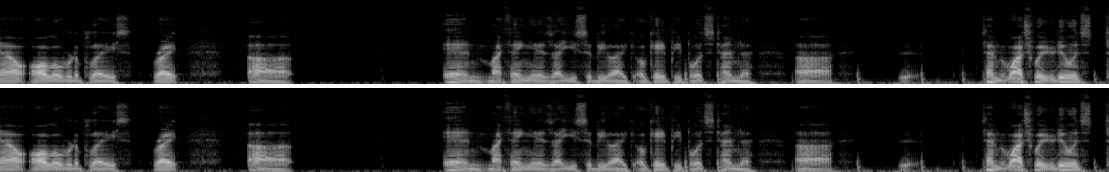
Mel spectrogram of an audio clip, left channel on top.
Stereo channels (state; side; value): identical; both; correlation 1.00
